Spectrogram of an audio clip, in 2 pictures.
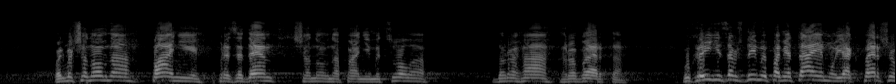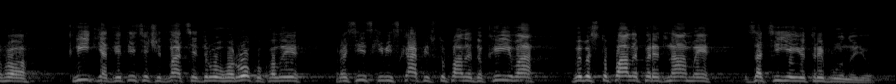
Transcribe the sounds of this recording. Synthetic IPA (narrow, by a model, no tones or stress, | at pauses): ʋɔlʲmeʃɐnɔwnɐpɑnʲipɾezɪd̪ɛnt̪ʃɐnɔwnɐpɑnʲimɪt̪sɔlˠɐ | d̪ɔɾɔɦɑɾɔbɛrt̪ɐ̰ | ʋʊkɾɐjinʲizɐwʒd̪ɪmɪpɐmʲjɐt̪ɑjemɔjɐkpɛrʃɔɦɔkʋʲit̬ʲnʲɐd̪ʋʲit̪ɪsʲɐt͡ʃʲid̪ʋɑt͡sʲːɐt̚ʲd̪ɾuɦɔɦɔɾɔkʊkɔlˠɪ | rɔsʲijsʲkʲiʋʲijsʲkɑpʲid̪st̪ʊpɑlˠɪd̪ɔkɪjiʋɐ | ʋɪʋɪst̪ʊpɑlˠɪpeɾed̪nɑmɪ | zɐt͡sʲijejʊt̪ɾɪbunɔjʊ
